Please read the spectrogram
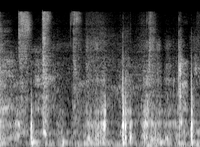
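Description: Irregular soft knocks and rustles of a phone being handled and moved about, picked up by its own microphone.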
